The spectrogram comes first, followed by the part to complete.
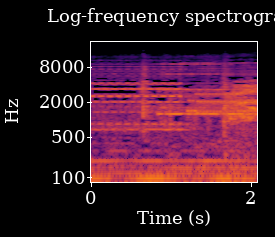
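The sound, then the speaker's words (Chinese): A telephone rings loudly and steadily, a bright, buzzing electronic trill with a couple of sharp pulses in its pattern, and no one talks over it; it is a call from Victoria to Marvin. “原来是维多利亚给马文打来了电话。”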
